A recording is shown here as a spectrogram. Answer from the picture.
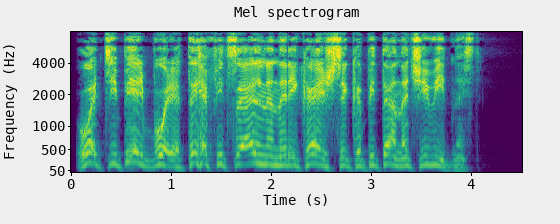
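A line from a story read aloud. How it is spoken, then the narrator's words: Laughing while coughing. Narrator (Russian): захохотал, кашляя Шестаков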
